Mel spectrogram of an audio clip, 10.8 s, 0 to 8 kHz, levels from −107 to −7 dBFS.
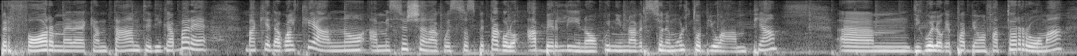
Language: English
